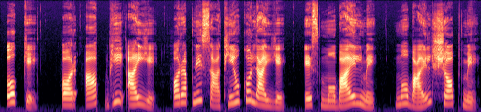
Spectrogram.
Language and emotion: Hindi, neutral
